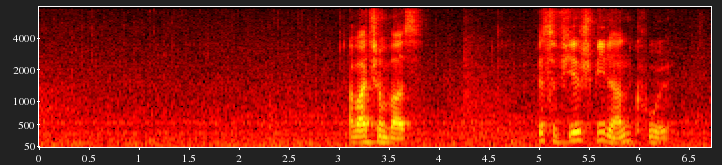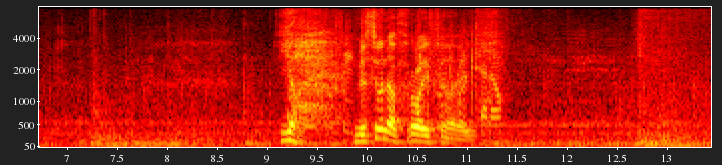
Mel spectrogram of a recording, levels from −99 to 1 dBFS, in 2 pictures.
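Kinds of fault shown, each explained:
Nothing stood out on listening; the audio has the band-limited sound of a call path with no content above 8 kHz, and no fault could be heard.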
